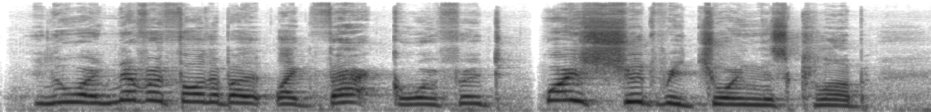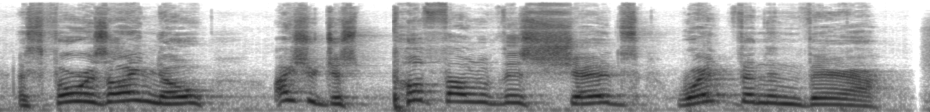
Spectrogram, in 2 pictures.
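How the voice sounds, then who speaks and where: In a put-on character voice, the speaker talks at a moderate pace with fairly high pitch. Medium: read story.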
